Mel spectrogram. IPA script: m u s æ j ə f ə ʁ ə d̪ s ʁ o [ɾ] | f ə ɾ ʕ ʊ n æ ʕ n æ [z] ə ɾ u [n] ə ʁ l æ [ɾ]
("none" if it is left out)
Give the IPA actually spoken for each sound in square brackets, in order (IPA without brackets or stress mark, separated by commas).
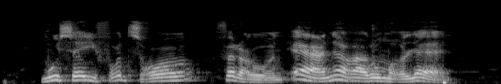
ɾ, ʁ, m, l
